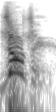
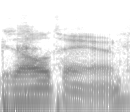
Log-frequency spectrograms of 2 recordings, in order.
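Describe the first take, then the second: First: It is said forcefully, with authority. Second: It is said weakly, without authority.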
